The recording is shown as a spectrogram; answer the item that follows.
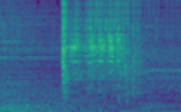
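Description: A camper van engine starting: a short sharp cranking burst catches, then the motor settles into a steady low running rumble.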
